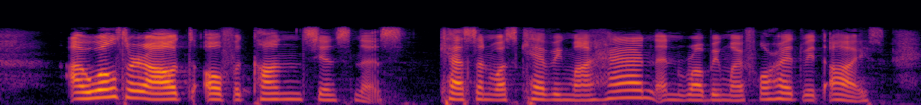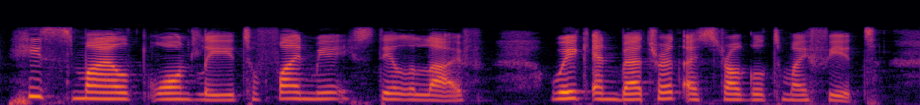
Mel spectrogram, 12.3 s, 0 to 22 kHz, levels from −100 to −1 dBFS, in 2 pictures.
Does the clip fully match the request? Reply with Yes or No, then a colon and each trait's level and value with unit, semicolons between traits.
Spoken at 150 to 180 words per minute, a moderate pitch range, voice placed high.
Yes: average, 155 wpm; average, 3.1 semitones; high, 220 Hz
